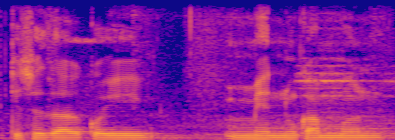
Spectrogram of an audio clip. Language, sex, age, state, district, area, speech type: Punjabi, male, 30-45, Punjab, Ludhiana, urban, spontaneous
